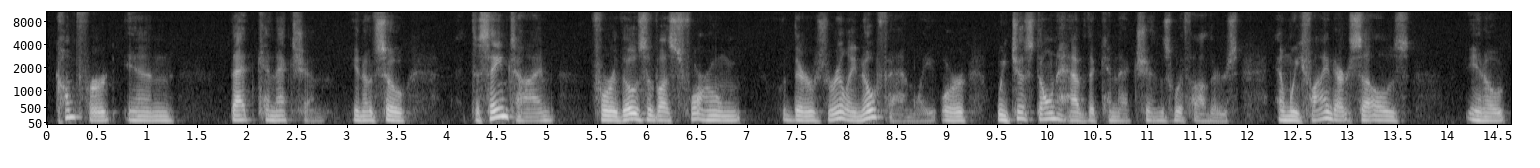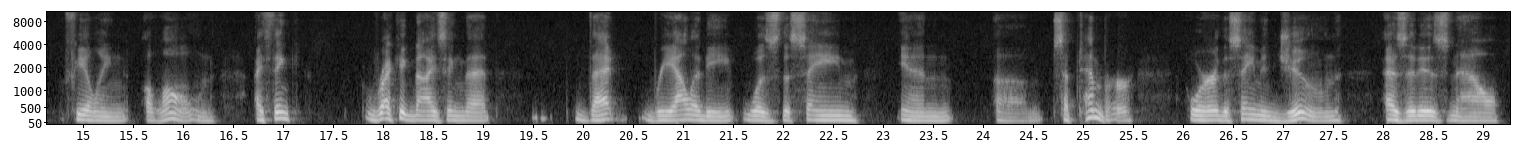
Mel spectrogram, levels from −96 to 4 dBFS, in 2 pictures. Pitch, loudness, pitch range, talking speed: 130 Hz, -23 LUFS, 120-145 Hz, 120 wpm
